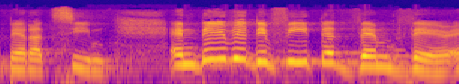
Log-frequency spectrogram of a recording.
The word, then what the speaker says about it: Perazim: Pero Peratsim, ang mamaya explain natin ang pagka-pronounce, hindi Perazim, Peratsim.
